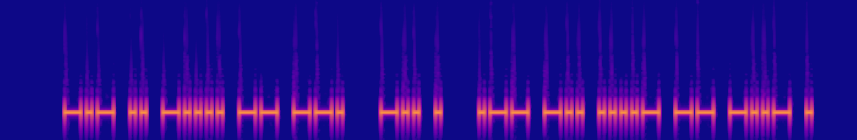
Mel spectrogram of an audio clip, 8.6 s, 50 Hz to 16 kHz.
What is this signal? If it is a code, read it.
Morse code, heard as a keyed tone, about 22 wpm, 700 Hz. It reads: KI6MG DE WD4MXE
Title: USA Callsign DE Callsign 22wpm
